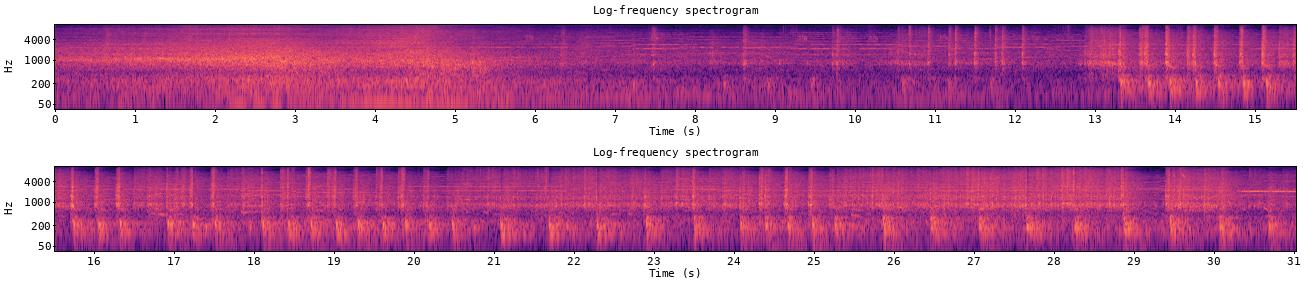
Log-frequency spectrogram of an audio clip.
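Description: A marching band strikes up about halfway through: side drums and a bass drum beating a quick march rhythm under a high-pitched melody. Before that, a rush of noise swells and fades over the first few seconds.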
